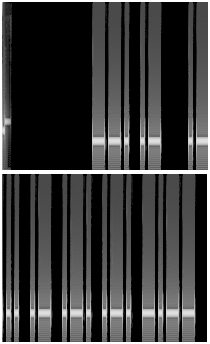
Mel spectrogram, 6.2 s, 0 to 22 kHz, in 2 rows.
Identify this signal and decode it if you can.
Morse code, heard as a keyed tone, about 19 wpm, 700 Hz. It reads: GA LARRY
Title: K1USN SST QSO Practice - 20wpm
